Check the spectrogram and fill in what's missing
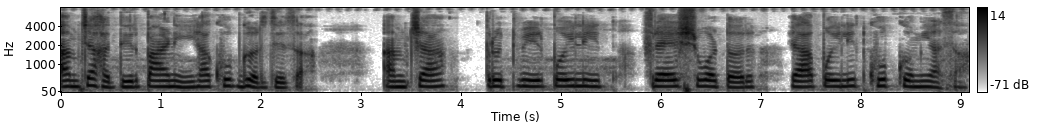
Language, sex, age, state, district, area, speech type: Goan Konkani, female, 18-30, Goa, Pernem, rural, spontaneous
